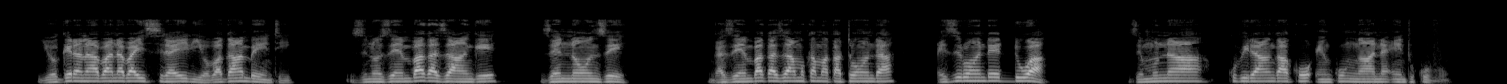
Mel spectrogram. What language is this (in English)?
Ganda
